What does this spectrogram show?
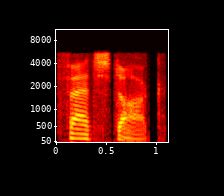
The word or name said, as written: fatstock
